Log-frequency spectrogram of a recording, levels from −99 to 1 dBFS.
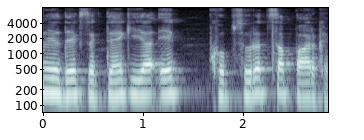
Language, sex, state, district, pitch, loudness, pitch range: Hindi, male, Uttar Pradesh, Lucknow, 155 Hz, -15 LUFS, 150-165 Hz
